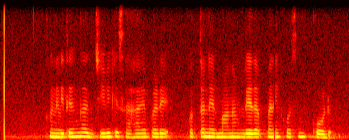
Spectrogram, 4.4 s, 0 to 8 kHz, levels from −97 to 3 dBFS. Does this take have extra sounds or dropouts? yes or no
yes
